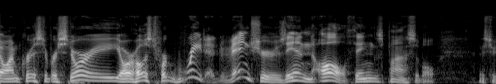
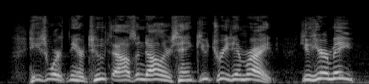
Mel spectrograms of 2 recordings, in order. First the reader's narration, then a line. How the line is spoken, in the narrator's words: Tommy hollered out after Hank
